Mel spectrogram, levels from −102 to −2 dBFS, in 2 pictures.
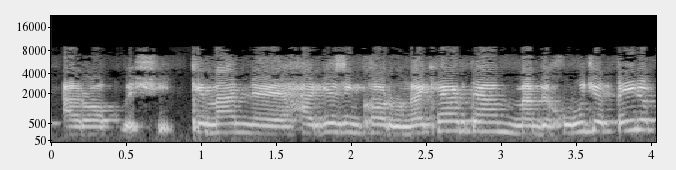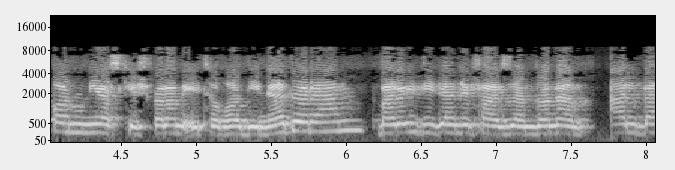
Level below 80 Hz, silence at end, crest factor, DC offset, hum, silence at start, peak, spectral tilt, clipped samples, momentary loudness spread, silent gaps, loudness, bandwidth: -64 dBFS; 0 s; 16 dB; under 0.1%; none; 0 s; -4 dBFS; -1 dB/octave; under 0.1%; 5 LU; none; -16 LUFS; 9.4 kHz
